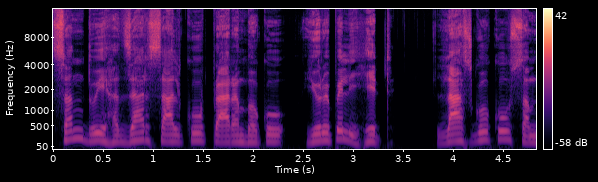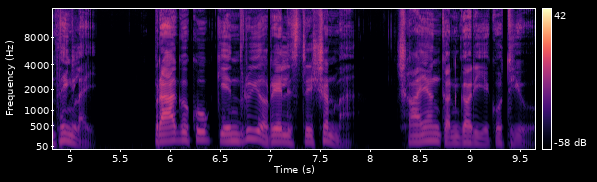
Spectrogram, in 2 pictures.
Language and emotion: Nepali, neutral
